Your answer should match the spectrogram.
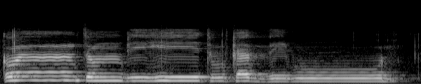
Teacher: نخفي الميم الساكنة عند الباء ونغنها قدر حركتين من غير إطباق الشفتين · Term: الإخفاء الشفوي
